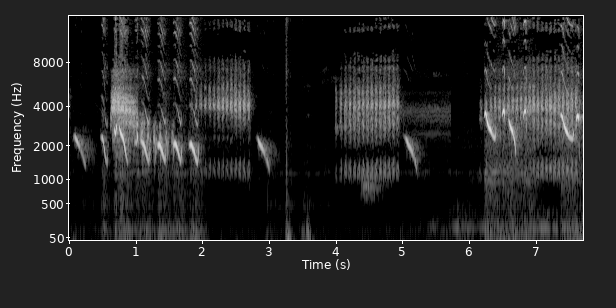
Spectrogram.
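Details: Common iora, male and female calling in alternation, played to lure other birds into song: rapid series of downslurred whistles, stretches of buzzy pulsed trill, and a loud burst of mixed whistles at the end.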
